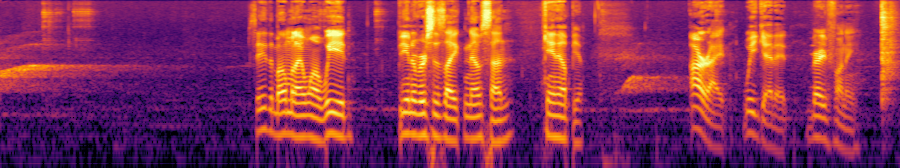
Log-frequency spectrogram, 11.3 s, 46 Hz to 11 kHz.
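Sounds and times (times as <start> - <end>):
distant emergency vehicle siren: 0.0 - 3.9
speech: 3.2 - 7.4, 8.6 - 10.8.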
